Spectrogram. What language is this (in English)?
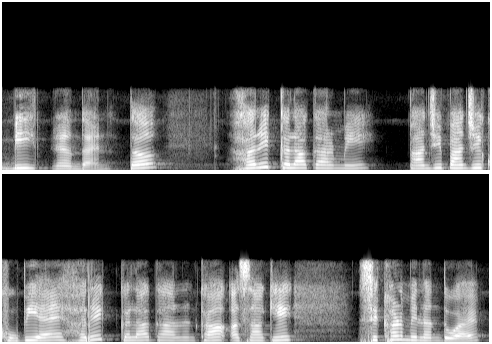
Sindhi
